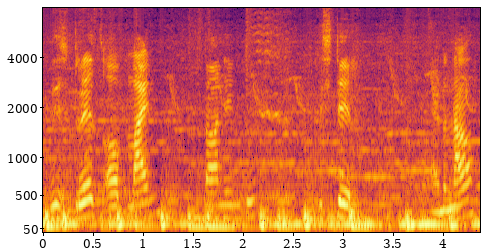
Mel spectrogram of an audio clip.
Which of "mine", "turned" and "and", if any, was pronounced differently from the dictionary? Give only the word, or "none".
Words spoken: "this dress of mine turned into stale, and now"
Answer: turned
